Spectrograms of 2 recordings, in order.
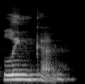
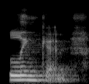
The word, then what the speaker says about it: Lincoln: The L in Lincoln, the second L, is silent. Lincoln. Lincoln.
